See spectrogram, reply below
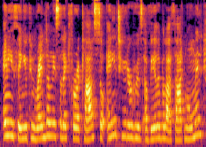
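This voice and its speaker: A woman's voice: high voice, very fast, a little mellow. A young woman, teaching viewers in a chatty way and often repeating her points and asking them questions. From India. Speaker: English tutor. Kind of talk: casual teaching talk to camera. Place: small indoor room.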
